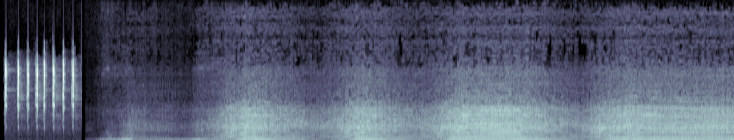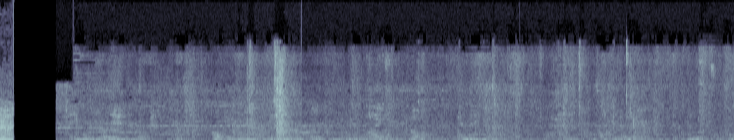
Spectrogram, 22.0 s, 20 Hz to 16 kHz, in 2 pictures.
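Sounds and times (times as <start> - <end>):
engine revving: 1.3 - 11.2.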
